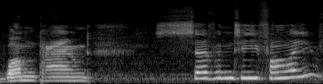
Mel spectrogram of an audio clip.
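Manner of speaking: rising tune, pitch climbing at the end on seventy-five. Speaker reviewing a sauce purchase, unsure of its price, with rising question intonation. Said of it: "I raise my voice because it's a question".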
